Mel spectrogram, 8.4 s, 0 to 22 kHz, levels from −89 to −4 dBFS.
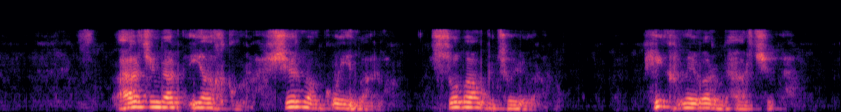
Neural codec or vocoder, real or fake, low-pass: codec, 16 kHz, 4.8 kbps, FACodec; fake; 7.2 kHz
